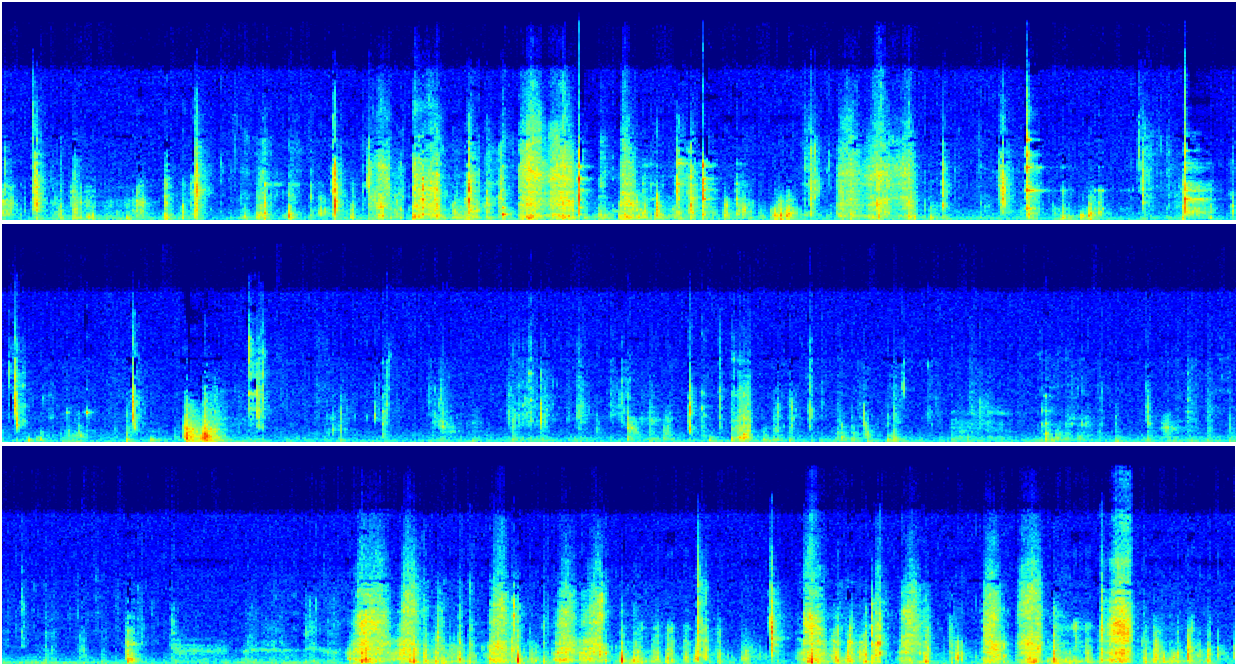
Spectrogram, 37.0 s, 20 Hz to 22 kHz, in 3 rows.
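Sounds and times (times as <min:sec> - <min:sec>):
person chewing and biting food: 0:27.7 - 0:37.0.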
